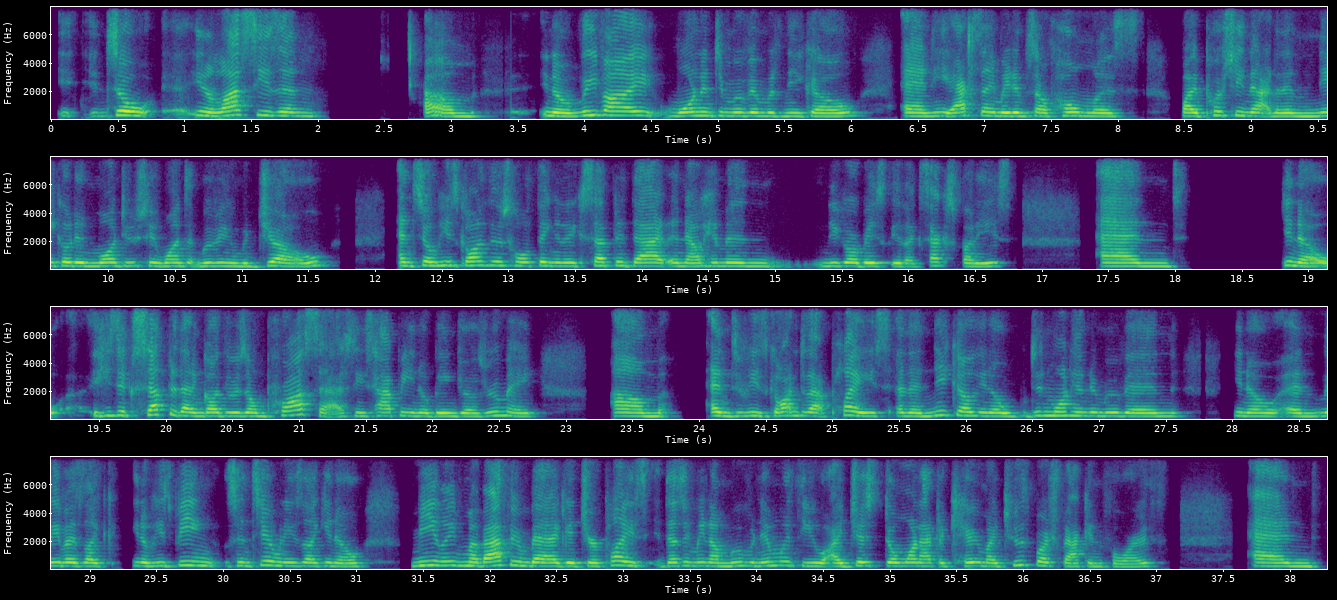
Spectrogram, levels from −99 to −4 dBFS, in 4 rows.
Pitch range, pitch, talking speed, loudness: 235-265 Hz, 245 Hz, 225 wpm, -23 LUFS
